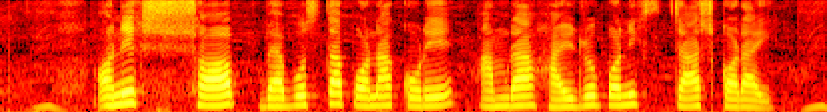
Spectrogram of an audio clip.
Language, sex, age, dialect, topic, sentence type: Bengali, female, 25-30, Northern/Varendri, agriculture, statement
